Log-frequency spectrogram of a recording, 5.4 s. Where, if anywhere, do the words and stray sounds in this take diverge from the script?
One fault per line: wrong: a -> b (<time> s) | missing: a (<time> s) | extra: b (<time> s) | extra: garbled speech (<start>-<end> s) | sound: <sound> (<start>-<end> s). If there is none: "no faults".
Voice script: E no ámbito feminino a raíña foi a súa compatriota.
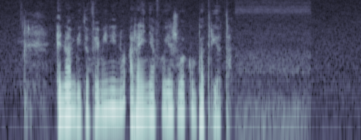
no faults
